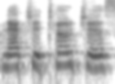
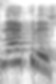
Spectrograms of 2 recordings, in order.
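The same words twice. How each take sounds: First: The name is said a non-local way. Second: The name is said the local way. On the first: The speaker calls it wrong. "not Natchitoches, which I would have said for years" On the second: The speaker calls it right. "And it's Natchitoches"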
